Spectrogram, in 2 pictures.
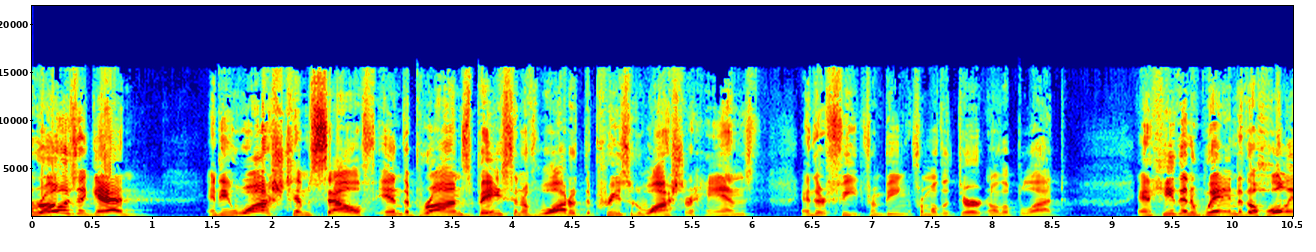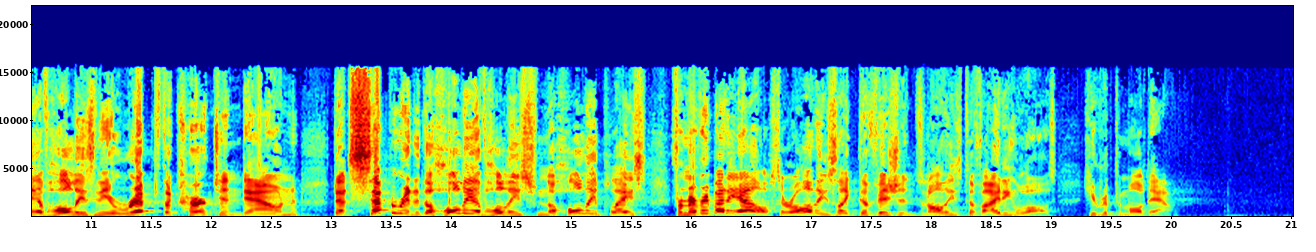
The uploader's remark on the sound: Sermon preached at Grace United Reformed Church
